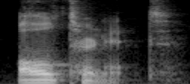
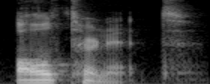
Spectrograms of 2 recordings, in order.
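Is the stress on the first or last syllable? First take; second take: first; first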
